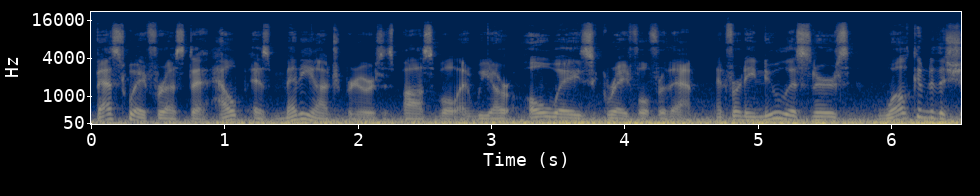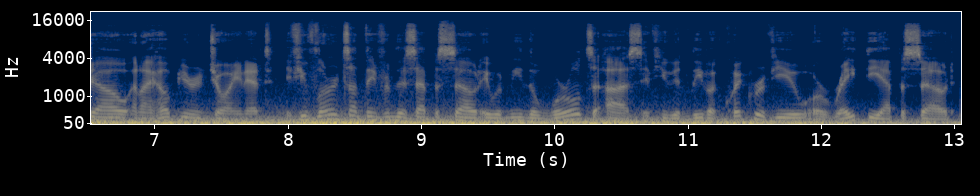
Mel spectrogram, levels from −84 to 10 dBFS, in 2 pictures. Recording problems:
low rumble; noticeable; throughout; 10 dB below the speech

